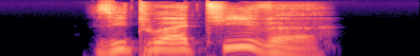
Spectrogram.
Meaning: inflection of situativ: 1. strong/mixed nominative/accusative feminine singular 2. strong nominative/accusative plural 3. weak nominative all-gender singular
- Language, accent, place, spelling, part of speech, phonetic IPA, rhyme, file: German, Germany, Berlin, situative, adjective, [zituaˈtiːvə], -iːvə, De-situative.ogg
